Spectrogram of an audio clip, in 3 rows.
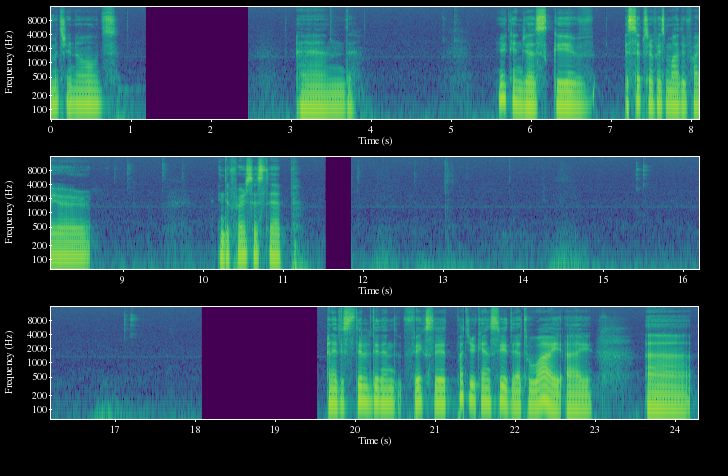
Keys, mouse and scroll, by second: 1.3-5.8 drag, 18.0-19.0 middle drag, 19.5-24.2 scroll down 1.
